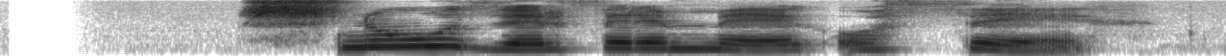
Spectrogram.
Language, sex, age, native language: Icelandic, female, 10, Icelandic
